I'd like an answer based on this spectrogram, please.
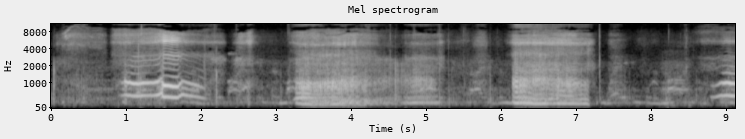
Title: Grand Daughter mocking her Grandpa's snores 4 am in the morning.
